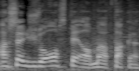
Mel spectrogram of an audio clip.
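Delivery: put-on, fake British accent. Joining in the bit, put-on uk accent. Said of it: "don't go into a U K voice?".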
